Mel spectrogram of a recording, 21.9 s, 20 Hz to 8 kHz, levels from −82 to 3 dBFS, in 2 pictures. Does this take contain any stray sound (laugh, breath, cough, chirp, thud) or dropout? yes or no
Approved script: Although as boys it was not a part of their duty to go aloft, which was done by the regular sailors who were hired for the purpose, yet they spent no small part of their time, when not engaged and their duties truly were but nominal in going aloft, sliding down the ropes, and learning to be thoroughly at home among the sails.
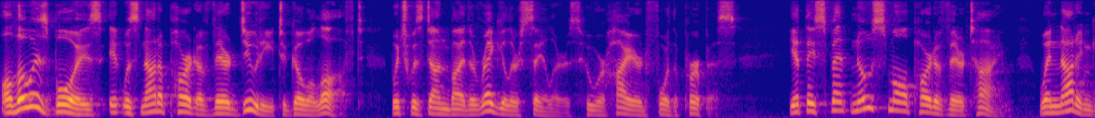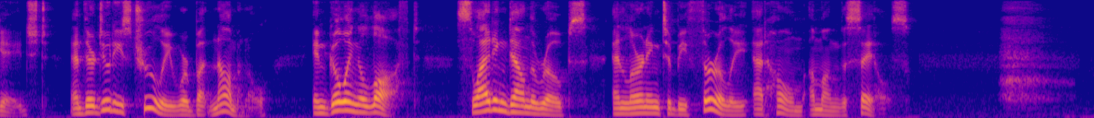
yes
